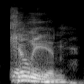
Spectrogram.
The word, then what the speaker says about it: Cillian: Cillian Murphy as Killian. Killian. He's Irish. Yeah. Killian. Yeah. Killian. Yeah, it's a hard C.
